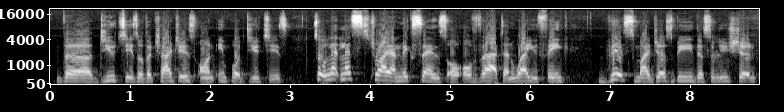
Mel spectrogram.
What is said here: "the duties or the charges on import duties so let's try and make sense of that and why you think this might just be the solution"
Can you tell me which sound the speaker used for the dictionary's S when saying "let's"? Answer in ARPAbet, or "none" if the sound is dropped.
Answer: S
